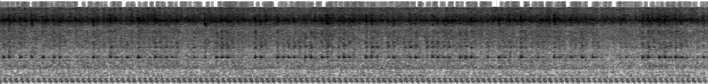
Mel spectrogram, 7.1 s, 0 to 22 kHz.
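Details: Cub Cadet 102, freshly rebuilt Kohler single-cylinder: steady idle with fast regular tick every few beats, unchanged by load; damaged front pulley coming apart, not the rod.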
